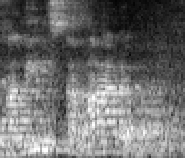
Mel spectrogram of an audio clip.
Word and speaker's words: Khalil Samara: pai árabe, Khalil Samara, a pronúncia é Khalil Samara, e ele se tornou nosso missionário.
